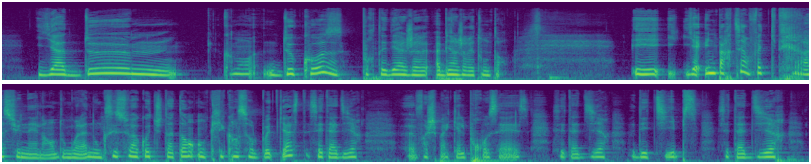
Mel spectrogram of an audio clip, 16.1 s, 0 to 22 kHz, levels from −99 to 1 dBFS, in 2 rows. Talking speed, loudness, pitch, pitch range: 200 wpm, -25 LUFS, 190 Hz, 175-215 Hz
